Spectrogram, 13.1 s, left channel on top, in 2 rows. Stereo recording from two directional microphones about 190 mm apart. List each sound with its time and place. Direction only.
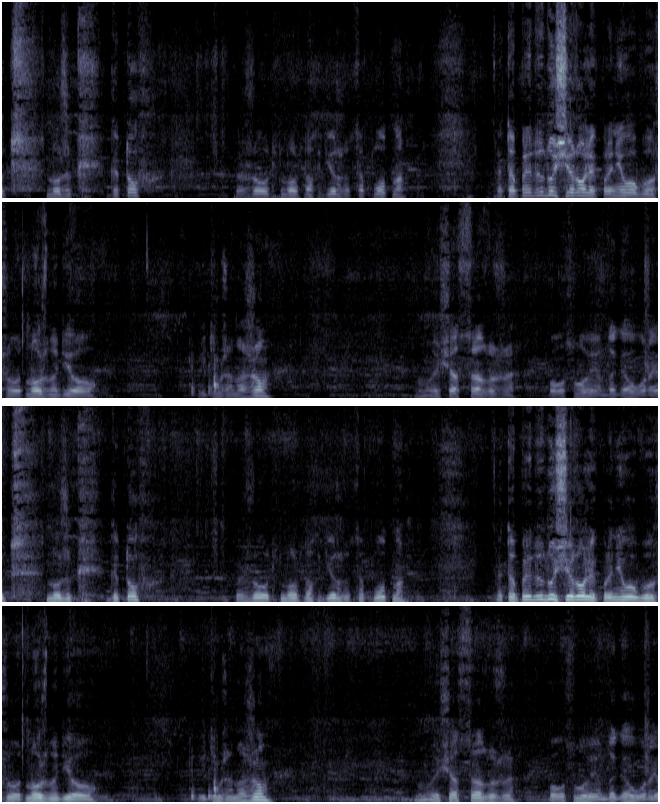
0.1 s speech: 20° right (ahead or behind)
2.3 s speech: centre (ahead or behind)
5.0 s speech: centre (ahead or behind)
8.6 s speech: centre (ahead or behind)
10.8 s speech: 15° right (ahead or behind)
12.4 s speech: 5° right (ahead or behind)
